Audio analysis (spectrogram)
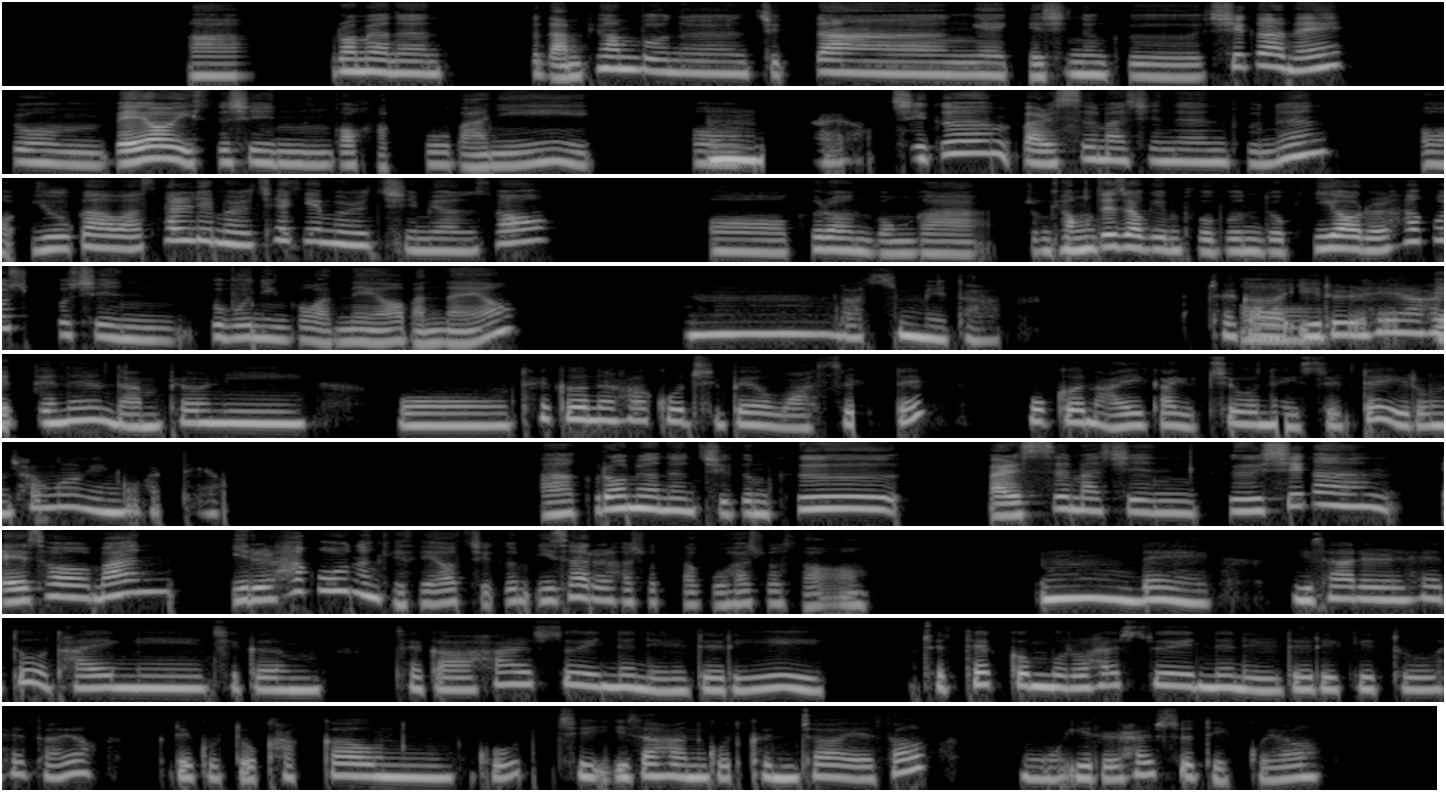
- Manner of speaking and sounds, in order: other background noise
- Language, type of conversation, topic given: Korean, advice, 경제적 불안 때문에 잠이 안 올 때 어떻게 관리할 수 있을까요?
